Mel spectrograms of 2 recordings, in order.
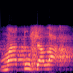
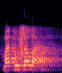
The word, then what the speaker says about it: Матушалах: А имя Сефита Мафусала, сына Еноха, Енох святой был, взят на небо, его надо произносить как Матушалах. Матушалах означает отсылающий, прогоняющий смерть.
